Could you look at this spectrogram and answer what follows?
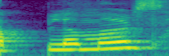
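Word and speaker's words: plumber: है है ना अ प्लमर्स हाउस ऑलवेज लीक्स जो प्लमर होते हैं देखिए ये प्लम प्लंबर नहीं होता है। प्लमर होता है। B will be silent.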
